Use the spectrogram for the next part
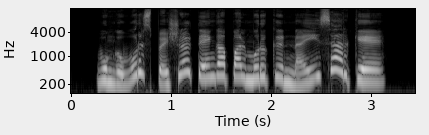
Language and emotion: Tamil, happy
